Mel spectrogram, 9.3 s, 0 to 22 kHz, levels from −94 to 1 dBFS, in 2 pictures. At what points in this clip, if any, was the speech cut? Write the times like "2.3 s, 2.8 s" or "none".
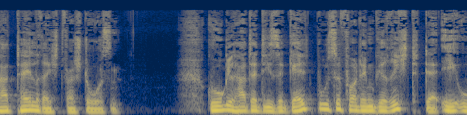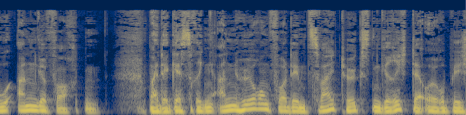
none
